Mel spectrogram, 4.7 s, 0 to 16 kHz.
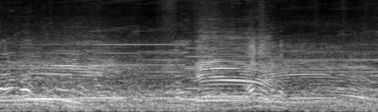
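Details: Calves, small bulls and heifers, at a market in Comilla, Bangladesh, on 12 May, give a long falling moo, then a brief upswept call, over crowd chatter.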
